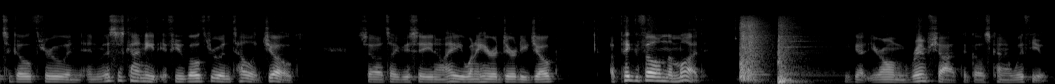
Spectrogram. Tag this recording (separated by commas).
Speech, Music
